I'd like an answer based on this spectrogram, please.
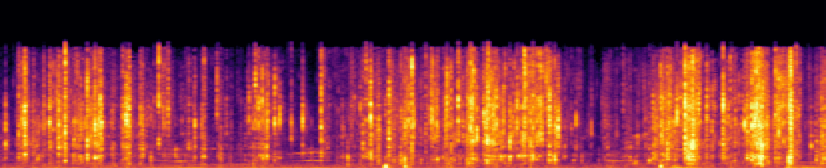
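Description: Clear plastic packaging bag crinkling and rustling in a run of irregular crackles as an electrical switch is unwrapped by hand.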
